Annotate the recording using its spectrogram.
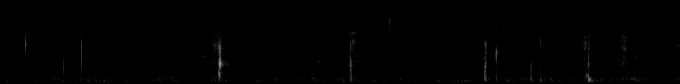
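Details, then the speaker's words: Baby with hiccups. "We don't like those hiccups, do we?"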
